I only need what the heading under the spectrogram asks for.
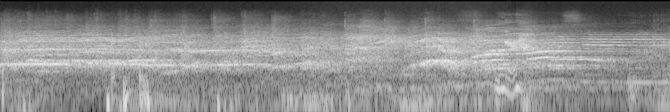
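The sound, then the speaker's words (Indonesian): A crowd cheers, shouts and applauds for a group taking the stage at a live marawis performance during a large reunion event. Many high-pitched voices rise over a dense, loud roar that lasts throughout. “Beri tepuk tangan yang meriah untuk Ibu Yani dan kawan-kawan.”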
